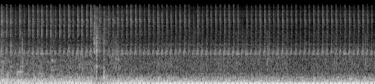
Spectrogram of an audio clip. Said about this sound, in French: À l'intérieur de la concession, on peut apercevoir de la ferraille, de vieilles télé, de vieilles radios, des réfrigérateurs déjà réparés par-ci, par-là. Des ventilateurs de plusieurs réfrigérateurs tournent sans cesse.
